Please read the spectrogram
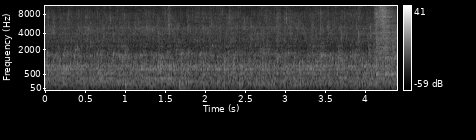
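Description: Mutton curry boiling in an open pressure cooker on the stove: a steady watery hiss.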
